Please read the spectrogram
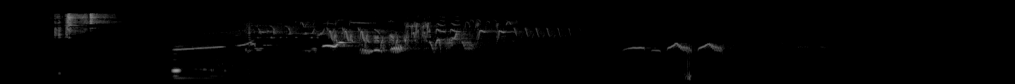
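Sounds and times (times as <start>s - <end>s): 
bird singing a lively warbling song: 0.5s - 8.5s.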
